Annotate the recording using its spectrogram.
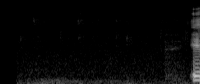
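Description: Faint, steady recording hiss (room tone), which starts a moment in after dead silence, with no distinct event in it; a voice starts speaking right at the end.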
